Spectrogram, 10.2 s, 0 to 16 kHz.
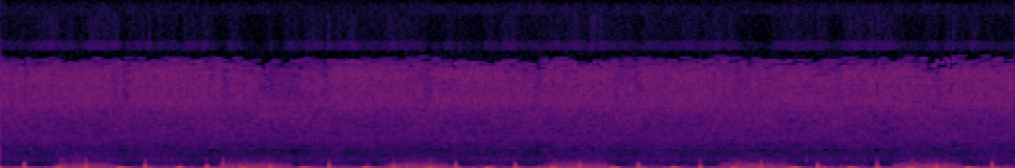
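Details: An adult's own chest heard through a stethoscope at one of six sites: regular heartbeats at about 100 a minute over soft, rhythmic breath sounds with slow inhale-exhale cycles; normal heart and breath sounds.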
